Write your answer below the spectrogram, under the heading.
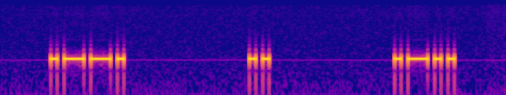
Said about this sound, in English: The first three letters of each task are presented in Morse code.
